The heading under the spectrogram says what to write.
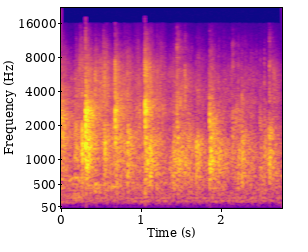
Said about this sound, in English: I'm glad y'all are clapping.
